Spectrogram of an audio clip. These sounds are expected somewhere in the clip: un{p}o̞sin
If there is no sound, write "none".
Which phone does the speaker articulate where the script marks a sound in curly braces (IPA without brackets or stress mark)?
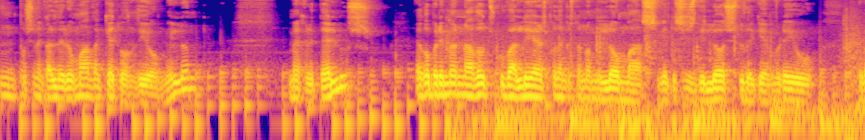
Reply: p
